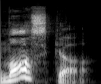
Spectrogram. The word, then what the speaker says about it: Mosca: Is it like most most moose mouse moo musa? It's like moss. Well, I'm saying it right then. Mosca.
